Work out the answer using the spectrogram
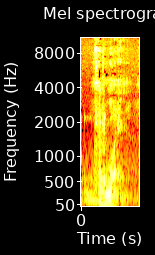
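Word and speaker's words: Carmine: А Сани Корлеоне должен был сыграть такой Кармине Кариди. – Кармайн. Ну, они произносят карманы.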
